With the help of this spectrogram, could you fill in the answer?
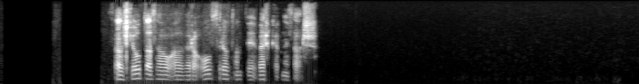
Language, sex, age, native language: Icelandic, male, 40-49, Icelandic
